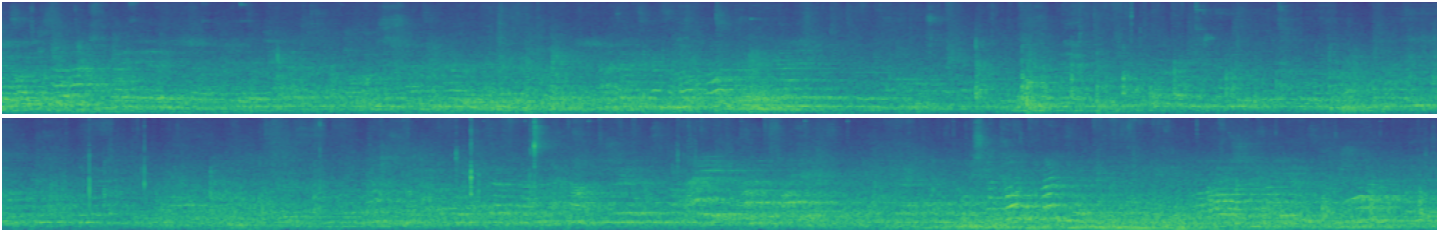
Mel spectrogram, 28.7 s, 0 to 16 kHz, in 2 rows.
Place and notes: berlin, underground station charlottenburg
recorded nov 14th, 2008.
Berlin, Germany, 29 April 2009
